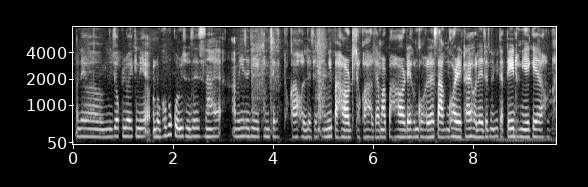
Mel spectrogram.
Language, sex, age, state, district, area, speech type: Assamese, female, 18-30, Assam, Charaideo, rural, spontaneous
